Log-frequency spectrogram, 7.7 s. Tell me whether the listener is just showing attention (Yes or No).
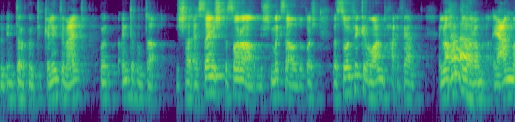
Yes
